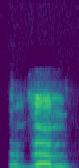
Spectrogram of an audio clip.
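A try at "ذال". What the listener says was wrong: আচ্ছা, নামের ক্ষেত্রে বাকি আপনার উচ্চারণের ধরন ঠিক আছে। যেহেতু একটু লম্বা হয়, এটা আর একটু লম্বা রাখলে সুন্দর হয় আর কি।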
